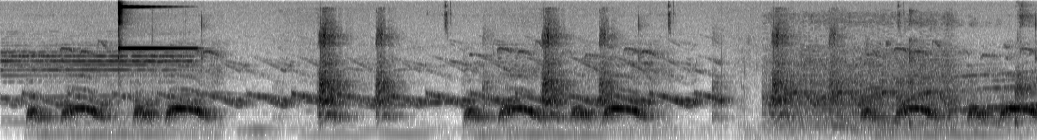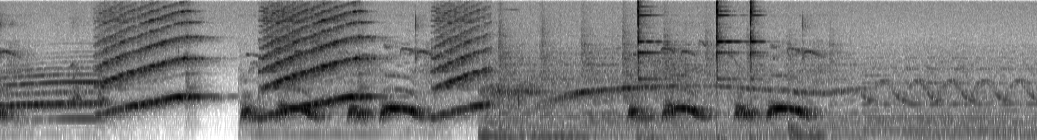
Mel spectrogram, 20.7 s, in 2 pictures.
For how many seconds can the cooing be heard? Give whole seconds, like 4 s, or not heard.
9 s.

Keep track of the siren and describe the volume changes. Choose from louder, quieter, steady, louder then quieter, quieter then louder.
louder then quieter.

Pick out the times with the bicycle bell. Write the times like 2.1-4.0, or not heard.
1.1-1.8, 16.7-18.0.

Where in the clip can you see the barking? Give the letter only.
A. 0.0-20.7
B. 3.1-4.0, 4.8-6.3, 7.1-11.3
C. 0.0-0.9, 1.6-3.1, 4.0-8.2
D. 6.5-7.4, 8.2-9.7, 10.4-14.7
B.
